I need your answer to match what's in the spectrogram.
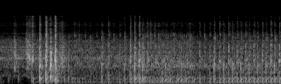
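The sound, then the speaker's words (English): Frank's motorcycle engine cranks and sputters to life with a loud burst, then settles into a steady, rapid throbbing rumble that stays fairly loud as Joe rides off on it, with no voices. “After seeing Joe off on Frank's motorcycle”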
